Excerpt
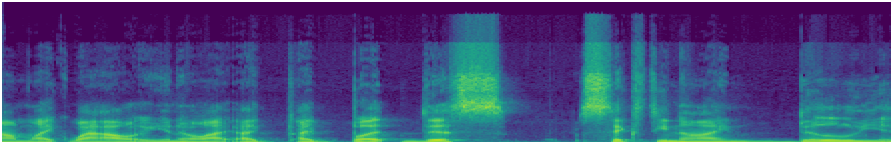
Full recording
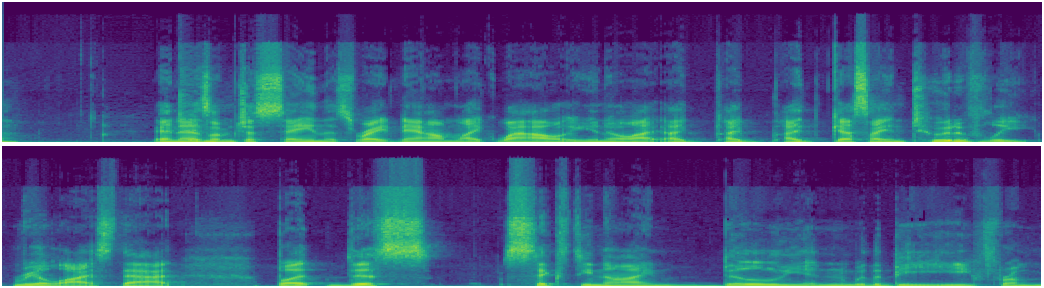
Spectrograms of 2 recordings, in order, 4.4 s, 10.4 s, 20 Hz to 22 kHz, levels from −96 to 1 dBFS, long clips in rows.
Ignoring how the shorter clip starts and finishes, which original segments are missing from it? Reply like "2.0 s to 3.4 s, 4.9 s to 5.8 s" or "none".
3.8 s to 6.5 s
